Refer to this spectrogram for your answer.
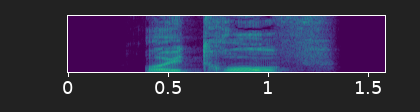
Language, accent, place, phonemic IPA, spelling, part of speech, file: German, Germany, Berlin, /ɔɪ̯ˈtʁoːf/, eutroph, adjective, De-eutroph.ogg
- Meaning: eutrophic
